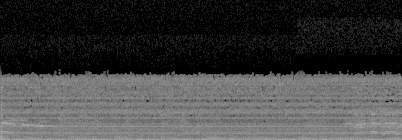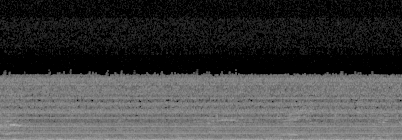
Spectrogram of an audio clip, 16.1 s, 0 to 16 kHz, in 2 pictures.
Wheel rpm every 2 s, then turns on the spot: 0, 0, 0, 0, 0, 0, 0, 0.
none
